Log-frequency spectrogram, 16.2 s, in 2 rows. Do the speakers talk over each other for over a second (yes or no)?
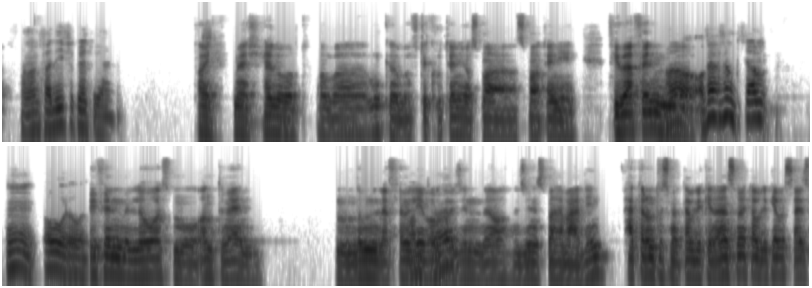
no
